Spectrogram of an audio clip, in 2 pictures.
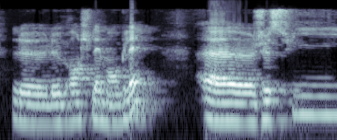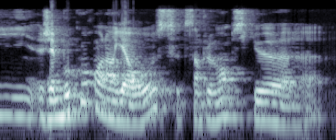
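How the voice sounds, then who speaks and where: Very slowly, a man speaks at medium pitch with ordinary pitch variation amid noticeable background noise. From France (Normandy). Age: 20s. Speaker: student. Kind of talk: casual interview. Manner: hesitant, many fillers and repetitions.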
